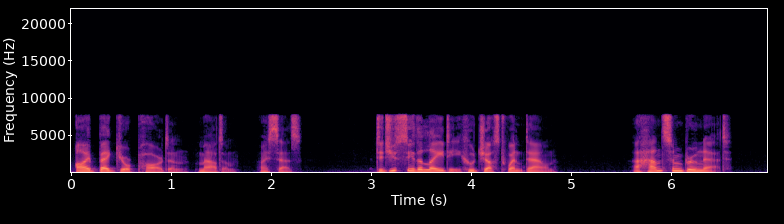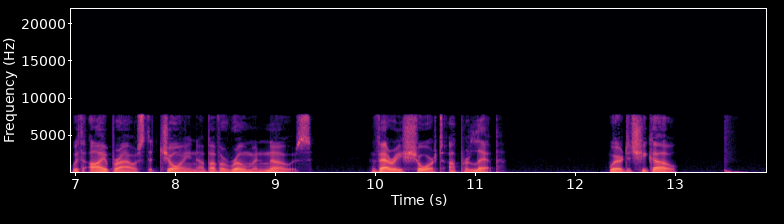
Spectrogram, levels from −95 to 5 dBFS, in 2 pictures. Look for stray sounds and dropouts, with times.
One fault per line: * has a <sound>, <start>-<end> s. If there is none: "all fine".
* has a thud, 13.5-13.8 s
